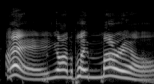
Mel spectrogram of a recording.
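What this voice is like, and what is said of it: Mario impression. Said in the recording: “Hey, that's pretty good. Thanks. Was that you trying to do Mario, though?”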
